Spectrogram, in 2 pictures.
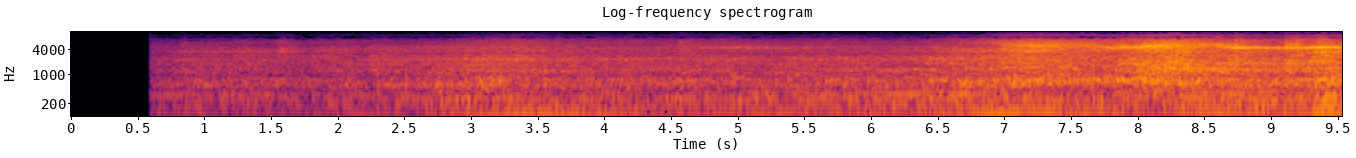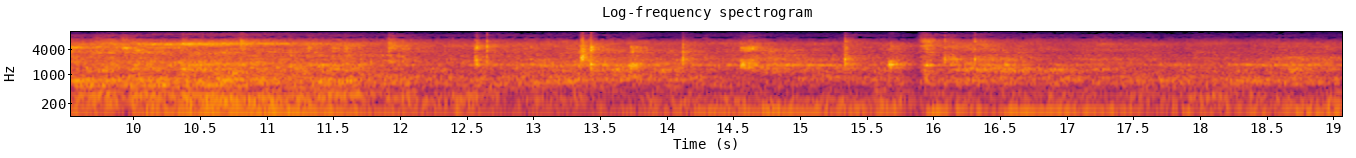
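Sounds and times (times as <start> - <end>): truck diesel engine pulling uphill: 0.6 - 19.0.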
